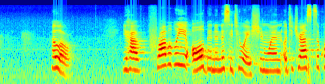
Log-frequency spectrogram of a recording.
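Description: A young woman speaks with animation through a microphone.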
